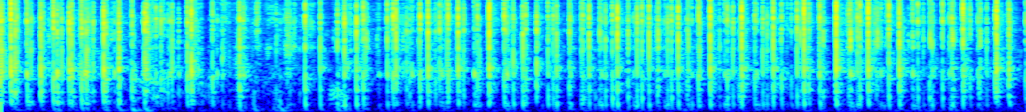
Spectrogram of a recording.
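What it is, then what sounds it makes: Hollow plastic piece, tapped and scratched. Fingertips and nails rapidly tap and scratch a hand-sized, hollow, molded yellow plastic piece with a central ridge. The result is a fast, continuous stream of dry, bright clicks and scrapes with almost no low end, each tap dying away almost instantly.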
